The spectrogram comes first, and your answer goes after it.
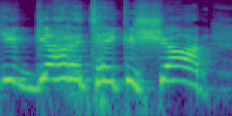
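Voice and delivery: mock pressing, urgent, insistent, frustrated tone. Recalling watching a football game after a key safety got hurt: retelling a yell at the TV. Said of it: "And I'm yelling at the TV".

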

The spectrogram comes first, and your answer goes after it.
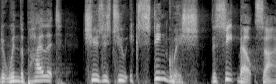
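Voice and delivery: grand, overly dramatic period-drama announcing, swooping pitch. Retelling a flight steward's loudspeaker announcement: imitating a dramatic flight steward. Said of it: "it was very dramatic".

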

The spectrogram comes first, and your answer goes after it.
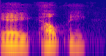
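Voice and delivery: ordinary delivery

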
